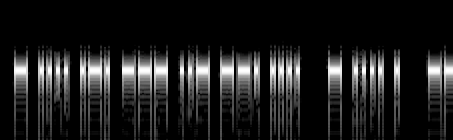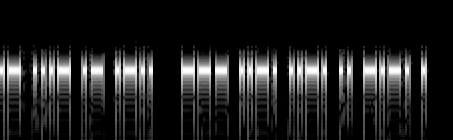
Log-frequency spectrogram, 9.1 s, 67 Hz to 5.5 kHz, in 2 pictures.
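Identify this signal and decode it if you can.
Morse code, heard as a keyed tone, about 29 wpm, 600 Hz. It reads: THROUGH THE OVAL OFFICE
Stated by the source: Morse code at 29 wpm, sending Ken Follett's novel Never in English, from CW med Gnister.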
